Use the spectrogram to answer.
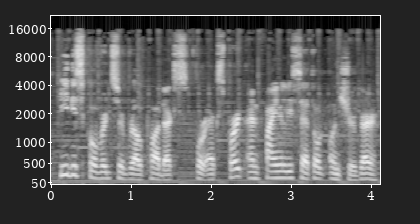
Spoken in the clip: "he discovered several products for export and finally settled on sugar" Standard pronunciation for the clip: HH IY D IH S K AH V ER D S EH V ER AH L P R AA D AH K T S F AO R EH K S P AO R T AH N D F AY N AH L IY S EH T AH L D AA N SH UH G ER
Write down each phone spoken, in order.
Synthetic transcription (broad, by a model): HH IY D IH S K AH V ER D S EH V ER AH L P R AA D AH K T S F AO R EH K S P AO R T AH N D F AY N AH L IY S EH T AH L D AA N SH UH G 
